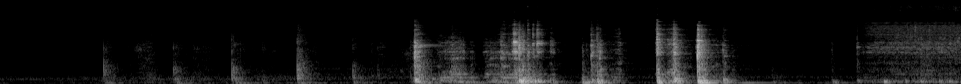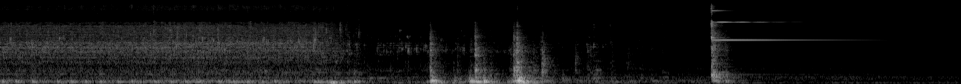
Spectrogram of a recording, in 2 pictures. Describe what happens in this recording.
I walked to my kitchen,put the dirty plates in the sink,turn on the water and microwave goes off.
